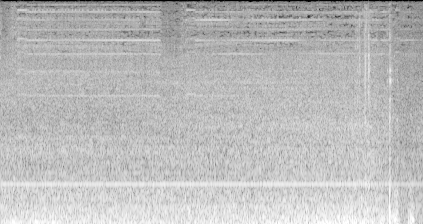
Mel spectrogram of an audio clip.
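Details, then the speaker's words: Coil whine from an AMD Vega Frontier Edition graphics card while loading Sniper Elite's opening scenes, PC right behind the mic: a steady mid-pitched whine and faint high tones over low fan rumble, unlike any fan sound. "So that was just loading Sniper Elite in a few, just the opening scenes, but you could hear it like an audible, like a different sound than any sort of fans or anything that my computer ever made. So definitely some coil whine with this, and that was a problem with the Fury X as well, from what I remember."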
